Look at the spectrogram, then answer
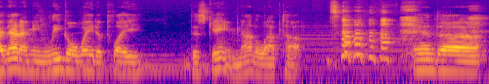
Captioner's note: laughs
